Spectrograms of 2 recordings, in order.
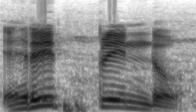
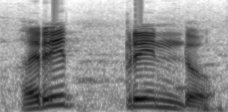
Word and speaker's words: হৃদপিণ্ড: হ এর সাথে যদি হ এর সাথে যদি ঋকার সংযুক্ত থাকে তাহলে সেই হ এর উচ্চারণ হৃ এর মত উচ্চারণ হবে এইচ আর আই হৃ এর মত উচ্চারণ হবে তাহলে এখানে হবে হৃদপিণ্ড হৃদপিণ্ড হৃদপিণ্ড এভাবে আমরা যেকোনো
